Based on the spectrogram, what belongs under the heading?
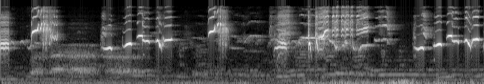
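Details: Loud fighting song of an oriental magpie-robin, played to make rival birds agitated; clear high whistles alternate with raspy buzzy bursts and chattering strokes, phrases separated by short gaps.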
